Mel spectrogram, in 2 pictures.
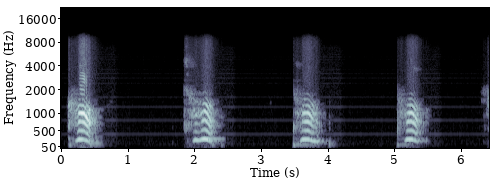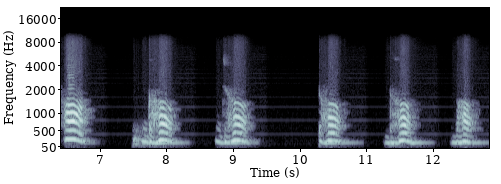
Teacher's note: इनको बोलते टाइम हमें ह का उच्चारण महसूस होगा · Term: महाप्राण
